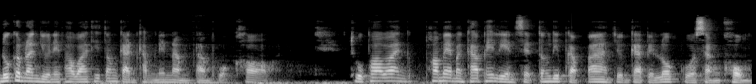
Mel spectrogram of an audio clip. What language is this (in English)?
Thai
